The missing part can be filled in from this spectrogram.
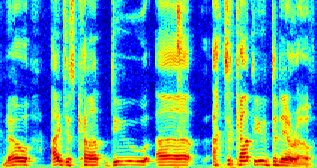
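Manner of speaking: high, loud, drawn-out denial; slow, laughing mock helplessness; mock protest. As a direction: protest in playful exasperation with a laugh. Acted protest to the players.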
